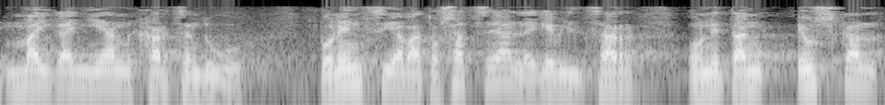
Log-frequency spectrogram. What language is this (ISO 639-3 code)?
eus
